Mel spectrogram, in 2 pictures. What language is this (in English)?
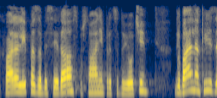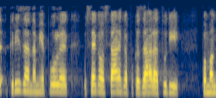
Slovenian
